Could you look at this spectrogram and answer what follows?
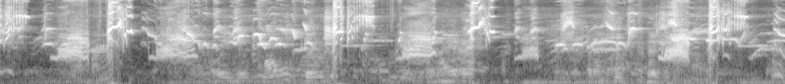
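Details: Oriental magpie-robin, tayoraky variety, delivering a loud varied song of raspy squawking phrases, quick chatter and piercing whistled notes in rapid succession, with a faint low hum behind.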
